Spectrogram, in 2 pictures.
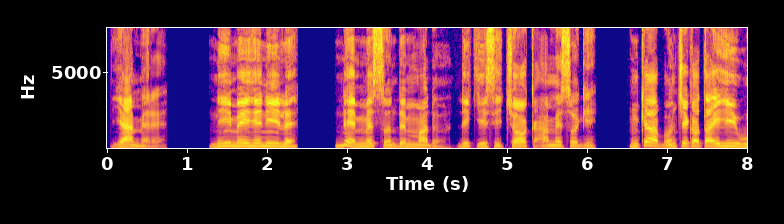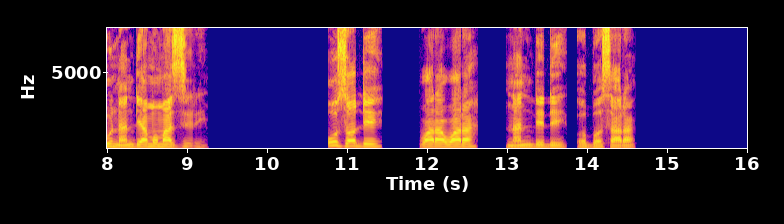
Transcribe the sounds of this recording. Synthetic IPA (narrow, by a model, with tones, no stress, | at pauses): ja˦˨mḛ˨ɾḛ˨ | ni˦me˦i˦ɦe˦niː˦le˦ | neː˨m̩˦me˦so˨n̩˦dɪ˦m̩˦ma˦dʊ̰˨dɪ˦ki˦si˨t͡ʃɔː˦ka̰˨a˦me˦so˦ɡɪ˦ | ŋ̩˨ke˦a˨bʊ˨n̩˦t͡ʃɪ˦k̬ɔ˦ta˦i˦ɦi˦i˦wu˦na˨n̩˦dɪ˦a˦mʊ˦ma˦zḭ˨ɾḭ˨ | ʊ˦zɔ˦dɪ˦ | wa˦ɾa˦wa˦ɾa˦ | na˨n̩˦dɪ˦dɪ˦o˦bo˦sa˦ɾa˦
